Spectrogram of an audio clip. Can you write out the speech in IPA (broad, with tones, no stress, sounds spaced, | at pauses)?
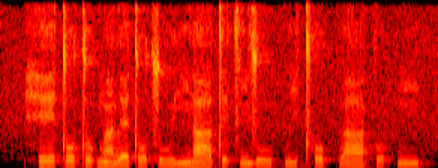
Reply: h eː˦ t o˦ t ʊ˦ ɡʷ ã˨ l ɛ˨ t o˨ t͡s uː˨ j ĩ˦ ɾ aː˨ t ɪ˨ t͡s ĩ˨ z uː˨ kʷ i˦˨ tʰ o˦ kʷ aː˨ k ʊ˦ k͡p ĩ˦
